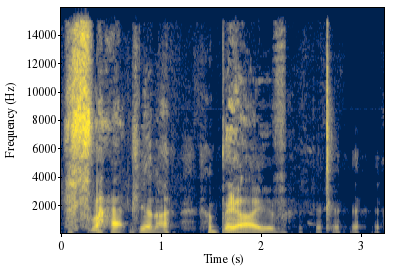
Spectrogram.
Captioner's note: laughs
